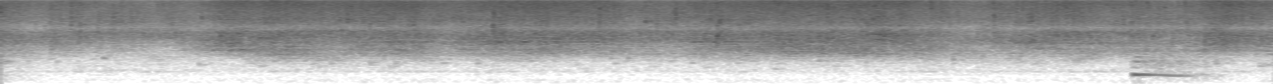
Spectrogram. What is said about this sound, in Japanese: それじゃシャワーを準備して、湯加減はよし。じゃあ洗い流していきますよ。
